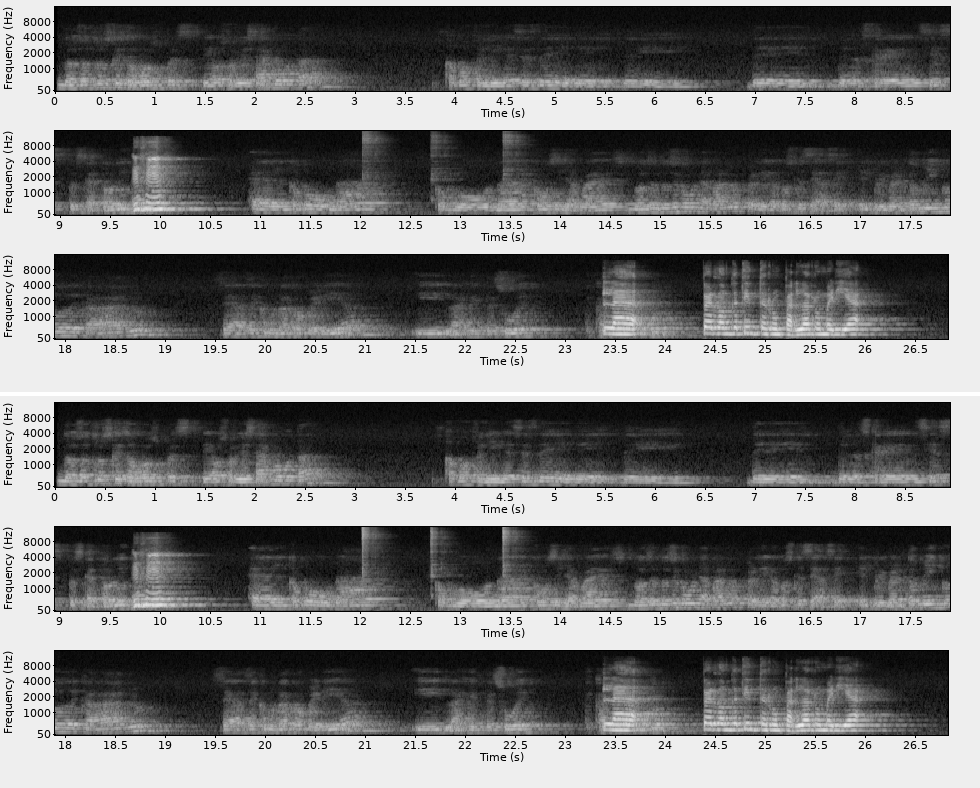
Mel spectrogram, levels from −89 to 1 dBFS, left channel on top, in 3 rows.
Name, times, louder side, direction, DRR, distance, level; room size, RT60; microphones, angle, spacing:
voice 1, 0.0-2.6 3.9-6.2 6.9-9.9 10.9-12.1 12.7-18.8 19.5-21.0 21.5-22.6 23.3-24.0, right 1 dB, 70° right, -4 dB, 3.5 m, -30 dB
voice 2, 9.7-10.1 23.4-23.8 24.4-26.2, left 1 dB, 15° left, 9 dB, 1.3 m, -16 dB
sound 1, 9.8-11.6 12.0-12.2 12.5-12.9 13.3-13.6 15.0-15.1, right 11 dB, 85° right, 2.8 m, -37 dB
22.0 x 15.5 x 7.7 m, 1.1 s
head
